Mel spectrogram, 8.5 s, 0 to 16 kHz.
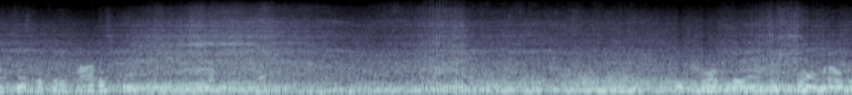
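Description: Bajaj Dominar 400 motorcycle ridden through a gymkhana course at a 2020 competition, its engine droning steadily and shifting pitch as it weaves, heard throughout under continuous commentary talk.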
